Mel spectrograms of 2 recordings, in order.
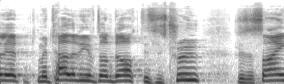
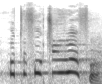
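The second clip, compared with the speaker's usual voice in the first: high, squeaky outraged yelp; a hammed-up high outraged landowner; outraged farmer; faster than usual. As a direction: screech it like a furious little man. Landowner yelling at Fionn.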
